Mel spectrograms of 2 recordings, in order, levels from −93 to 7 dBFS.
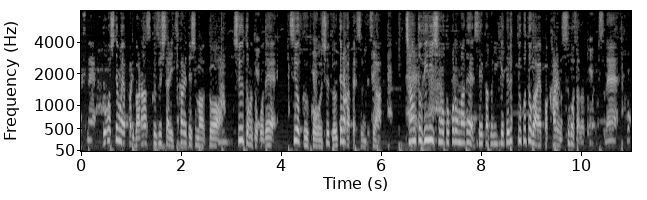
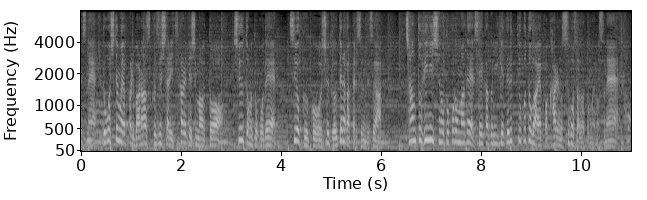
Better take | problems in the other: second | noise reduction (classical method spectral subtraction)

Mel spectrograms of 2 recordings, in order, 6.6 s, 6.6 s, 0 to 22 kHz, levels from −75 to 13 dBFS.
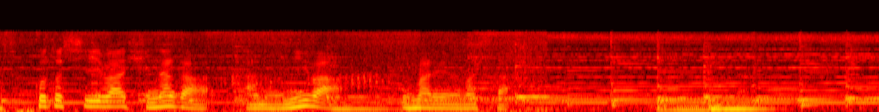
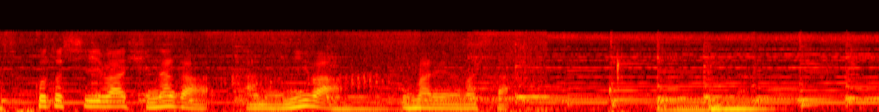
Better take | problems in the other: first | background sound (Drip / Water); 10 dB below the speech

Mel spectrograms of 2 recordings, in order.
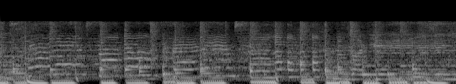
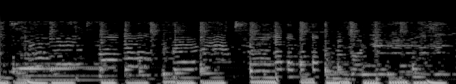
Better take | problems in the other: first | noise reduction (classical method spectral subtraction)

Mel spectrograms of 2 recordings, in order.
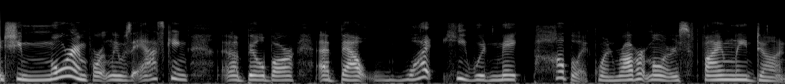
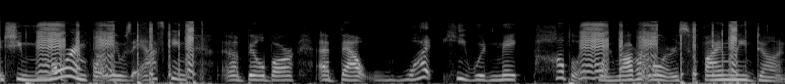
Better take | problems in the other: first | background sound (Squeak); 1 dB below the speech

